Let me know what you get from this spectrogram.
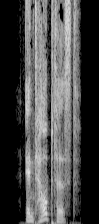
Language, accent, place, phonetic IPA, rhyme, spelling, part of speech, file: German, Germany, Berlin, [ɛntˈhaʊ̯ptəst], -aʊ̯ptəst, enthauptest, verb, De-enthauptest.ogg
- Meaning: inflection of enthaupten: 1. second-person singular present 2. second-person singular subjunctive I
